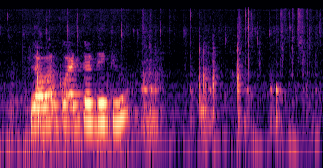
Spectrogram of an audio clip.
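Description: Pieces of cauliflower drop into a pan with soft thuds.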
